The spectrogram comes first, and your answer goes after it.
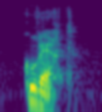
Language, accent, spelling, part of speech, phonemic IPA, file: French, France, couverte, verb / noun, /ku.vɛʁt/, LL-Q150 (fra)-couverte.wav
- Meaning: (verb) feminine singular of couvert; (noun) covering, covert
